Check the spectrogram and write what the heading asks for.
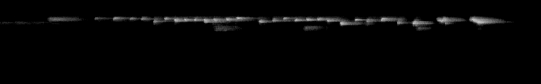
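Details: Sharp-voiced female jalak rio-rio starling gives a high, fast, jumbled run of squeaky chirps and short whistles over about four seconds, ending in a loud bright note.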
